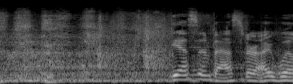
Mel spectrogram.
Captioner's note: laughter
